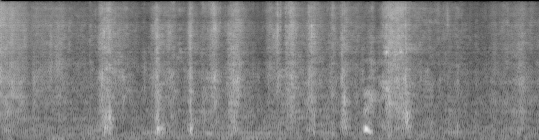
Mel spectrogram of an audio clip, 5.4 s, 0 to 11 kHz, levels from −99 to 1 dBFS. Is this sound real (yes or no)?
no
